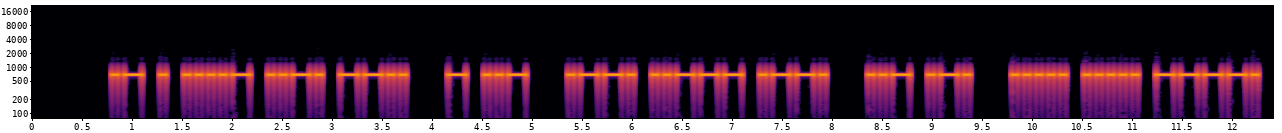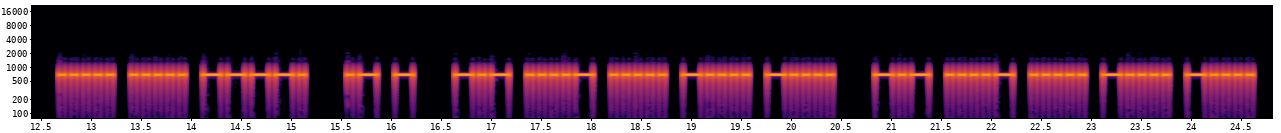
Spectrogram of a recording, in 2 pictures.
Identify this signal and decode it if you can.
Morse code, heard as a keyed tone, about 20 wpm, 700 Hz. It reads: AE4FZ TU P2P UR 559 559 AT K4566 K4566
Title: POTA QSO Practice - 20wpm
